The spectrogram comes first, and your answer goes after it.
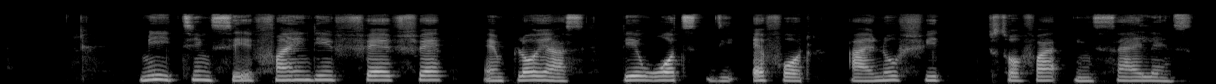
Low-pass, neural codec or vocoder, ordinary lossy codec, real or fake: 10.8 kHz; vocoder, 44.1 kHz, 128 mel bands every 512 samples, BigVGAN v2; MP3, 64 kbps; fake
